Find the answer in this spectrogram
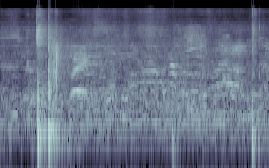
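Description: A football being kicked on a grass pitch: two sharp thuds in quick succession about half a second in and another near the end, with spectators shouting.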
